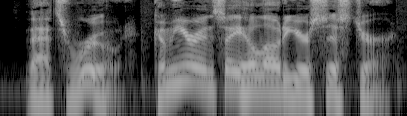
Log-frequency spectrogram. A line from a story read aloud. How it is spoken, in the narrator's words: my dad called out to him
